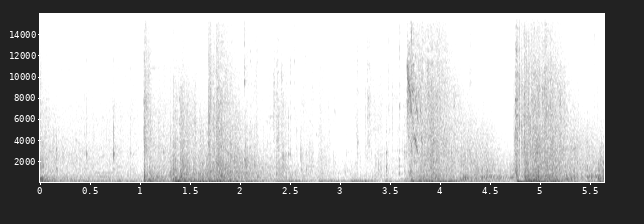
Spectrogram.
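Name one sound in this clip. Wooden walls clatter into place in a video game.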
